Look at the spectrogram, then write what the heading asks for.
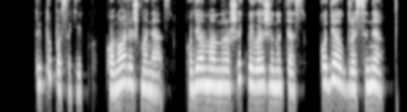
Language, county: Lithuanian, Alytus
